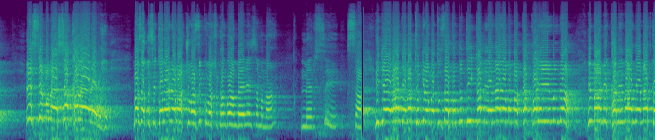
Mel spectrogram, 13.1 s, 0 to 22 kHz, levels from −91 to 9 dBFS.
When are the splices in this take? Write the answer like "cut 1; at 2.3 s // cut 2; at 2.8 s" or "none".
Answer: cut 1; at 7.4 s

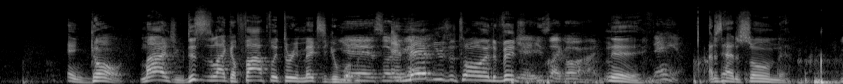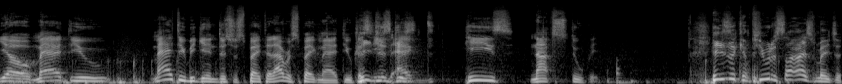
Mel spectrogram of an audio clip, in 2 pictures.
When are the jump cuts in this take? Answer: none

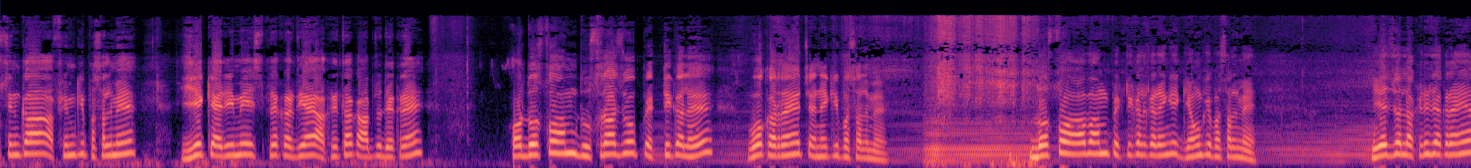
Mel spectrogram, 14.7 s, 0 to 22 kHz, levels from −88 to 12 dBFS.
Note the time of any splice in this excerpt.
cut 1; at 4.4 s // cut 2; at 9.3 s

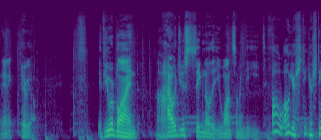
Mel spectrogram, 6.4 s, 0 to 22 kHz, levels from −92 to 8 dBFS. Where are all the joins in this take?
cut 1; at 5.3 s

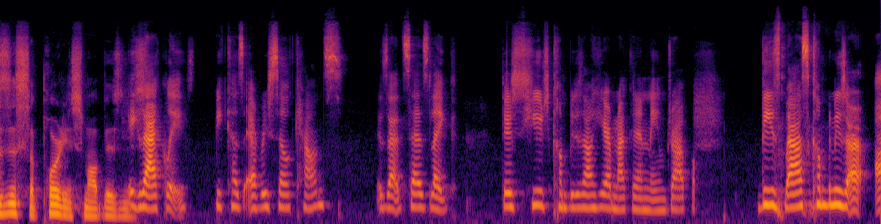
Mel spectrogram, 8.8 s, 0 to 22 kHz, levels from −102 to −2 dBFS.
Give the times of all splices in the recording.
cut 1; at 1.9 s // cut 2; at 6.9 s

